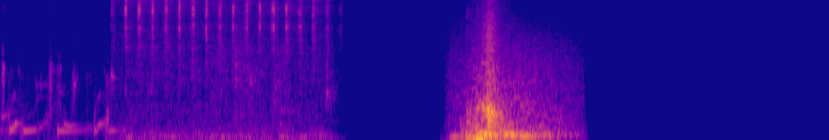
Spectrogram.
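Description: Animated outro sound effects: a few bubbly pops, then a rapid run of even ratchet-like clicks lasting about a second. About two and a half seconds in comes a single short, loud hit with a deep low end, the loudest sound, dying away within about half a second.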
